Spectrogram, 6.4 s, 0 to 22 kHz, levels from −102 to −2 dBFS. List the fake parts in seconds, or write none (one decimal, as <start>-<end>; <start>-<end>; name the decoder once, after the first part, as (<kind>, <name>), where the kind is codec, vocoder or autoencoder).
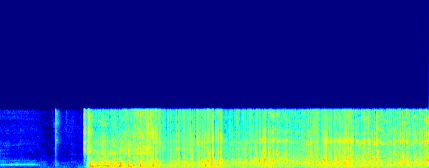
2.2-4.0 (vocoder, BigVGAN v2); 4.7-5.3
